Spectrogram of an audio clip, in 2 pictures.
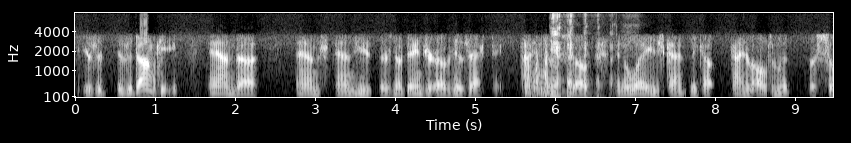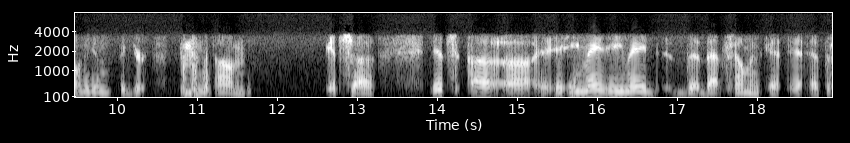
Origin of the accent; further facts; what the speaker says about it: Chicago, Illinois, United States; moved away as an adult; now in Ann Arbor, United States; I grew up in Chicago and went to school before I came to Ann Arbor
